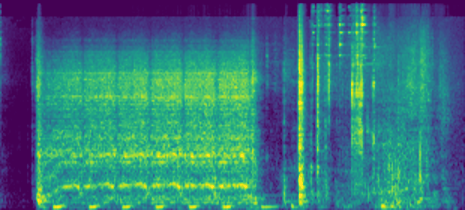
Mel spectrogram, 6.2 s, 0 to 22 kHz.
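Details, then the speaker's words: Barn-find Škoda 105 engine suspected of running on three cylinders, compression test cranking: steady, even starter cranking about four beats a second with no drag; healthy compression, about 162-170 psi. "i'd say that is almost 170 psi that's a lot higher than i was expecting actually just below a little bit below 70 maybe 68 or something like that that seems to be pretty healthy in my opinion"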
